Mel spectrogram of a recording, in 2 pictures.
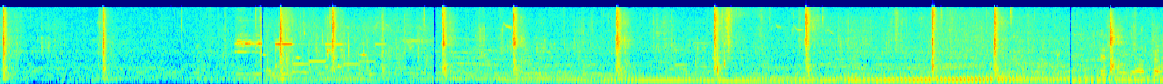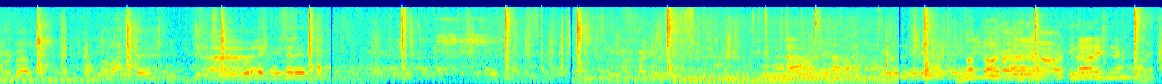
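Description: Coconuts crack sharply as they are smashed on a stone, again and again.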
